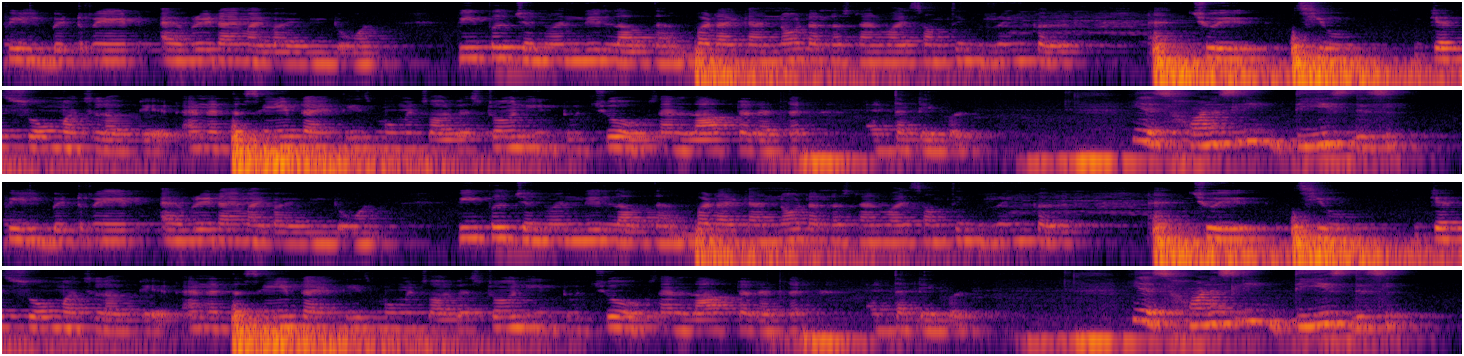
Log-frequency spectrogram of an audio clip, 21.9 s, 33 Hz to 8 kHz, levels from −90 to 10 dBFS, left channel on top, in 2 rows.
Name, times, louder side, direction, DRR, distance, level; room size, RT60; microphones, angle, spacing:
voice 1, 0.0-2.9 3.4-10.3 10.6-17.0 17.4-18.3, left 1 dB, 10° left, 0.6 m, -34 dB
sound 1, 5.2-6.6 8.6-11.6 12.7-14.8, left 2 dB, 50° left, 0.7 m, -28 dB
voice 2, 19.0-21.4, equal, 70° right, 2.7 m, -30 dB
17.0 x 7.0 x 2.4 m
head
